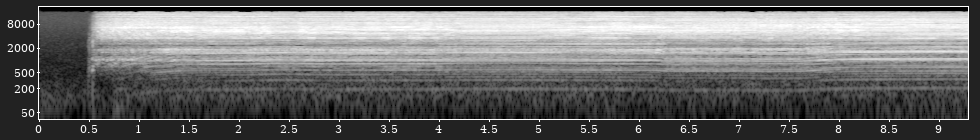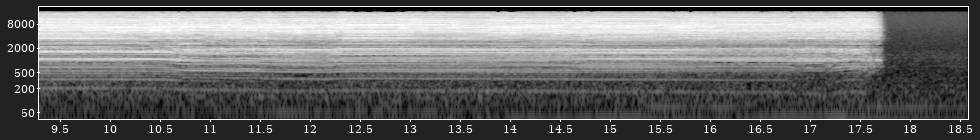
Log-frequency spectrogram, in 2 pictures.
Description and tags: electric lint remover
The very annoying sound of a 'JML BobbleOff' battery-powered lint remover. This noise is the sound of its motor running, which produces a buzzing sound.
